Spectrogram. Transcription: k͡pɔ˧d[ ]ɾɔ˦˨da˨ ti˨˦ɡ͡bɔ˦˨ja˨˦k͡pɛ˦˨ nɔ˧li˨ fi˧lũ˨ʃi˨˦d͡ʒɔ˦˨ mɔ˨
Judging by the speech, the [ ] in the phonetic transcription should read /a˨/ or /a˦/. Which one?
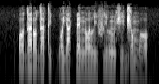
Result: a˦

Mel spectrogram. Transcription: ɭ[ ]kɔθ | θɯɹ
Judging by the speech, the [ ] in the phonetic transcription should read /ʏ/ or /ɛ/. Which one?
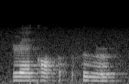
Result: ɛ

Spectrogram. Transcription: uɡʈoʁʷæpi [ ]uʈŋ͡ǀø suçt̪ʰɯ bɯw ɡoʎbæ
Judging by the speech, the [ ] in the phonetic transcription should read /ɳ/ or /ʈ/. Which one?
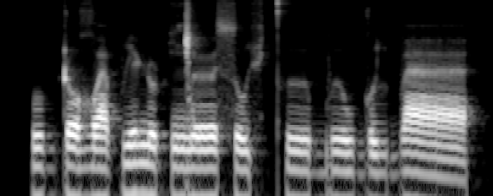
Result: ɳ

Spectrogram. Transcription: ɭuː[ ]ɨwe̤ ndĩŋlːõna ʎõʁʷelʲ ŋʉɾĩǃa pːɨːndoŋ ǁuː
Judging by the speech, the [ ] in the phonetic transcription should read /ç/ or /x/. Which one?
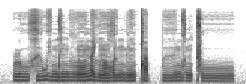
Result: x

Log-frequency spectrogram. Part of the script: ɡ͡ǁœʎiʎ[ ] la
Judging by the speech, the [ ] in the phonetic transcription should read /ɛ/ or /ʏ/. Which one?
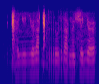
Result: ʏ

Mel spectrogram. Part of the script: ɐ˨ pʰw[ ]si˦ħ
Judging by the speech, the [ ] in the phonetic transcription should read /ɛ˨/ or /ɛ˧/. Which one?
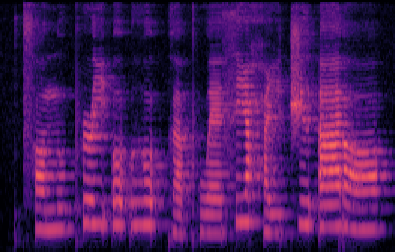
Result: ɛ˨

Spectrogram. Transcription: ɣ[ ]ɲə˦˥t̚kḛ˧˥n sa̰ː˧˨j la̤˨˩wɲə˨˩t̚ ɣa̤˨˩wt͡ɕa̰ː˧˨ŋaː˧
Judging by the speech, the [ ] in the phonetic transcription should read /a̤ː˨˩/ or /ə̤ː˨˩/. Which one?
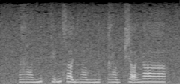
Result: a̤ː˨˩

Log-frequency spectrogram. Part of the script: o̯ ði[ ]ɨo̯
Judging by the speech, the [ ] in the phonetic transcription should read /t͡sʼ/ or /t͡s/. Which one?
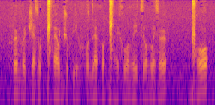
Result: t͡s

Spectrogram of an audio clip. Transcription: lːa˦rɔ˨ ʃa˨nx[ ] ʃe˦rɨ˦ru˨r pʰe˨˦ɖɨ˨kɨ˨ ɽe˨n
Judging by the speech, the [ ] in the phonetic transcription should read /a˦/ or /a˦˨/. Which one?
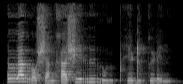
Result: a˦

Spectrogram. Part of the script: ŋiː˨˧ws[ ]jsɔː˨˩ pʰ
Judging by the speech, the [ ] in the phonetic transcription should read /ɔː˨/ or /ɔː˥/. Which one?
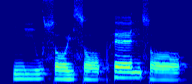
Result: ɔː˨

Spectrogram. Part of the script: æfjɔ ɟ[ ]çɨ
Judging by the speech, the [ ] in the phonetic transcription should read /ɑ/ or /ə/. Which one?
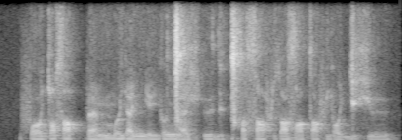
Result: ə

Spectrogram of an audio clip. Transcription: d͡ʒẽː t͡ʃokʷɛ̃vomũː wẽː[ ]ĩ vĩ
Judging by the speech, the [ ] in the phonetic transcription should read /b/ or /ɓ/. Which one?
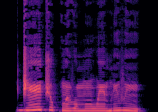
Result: b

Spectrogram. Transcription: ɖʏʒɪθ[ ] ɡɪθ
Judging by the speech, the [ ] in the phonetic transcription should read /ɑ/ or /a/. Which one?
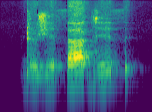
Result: a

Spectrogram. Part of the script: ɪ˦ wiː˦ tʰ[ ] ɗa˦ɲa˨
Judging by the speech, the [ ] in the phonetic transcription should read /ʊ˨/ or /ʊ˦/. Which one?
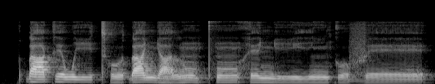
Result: ʊ˨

